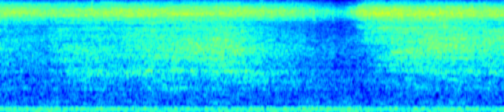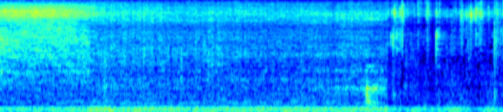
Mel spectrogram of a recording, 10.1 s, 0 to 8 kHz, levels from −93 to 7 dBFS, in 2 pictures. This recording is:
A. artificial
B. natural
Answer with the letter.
B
